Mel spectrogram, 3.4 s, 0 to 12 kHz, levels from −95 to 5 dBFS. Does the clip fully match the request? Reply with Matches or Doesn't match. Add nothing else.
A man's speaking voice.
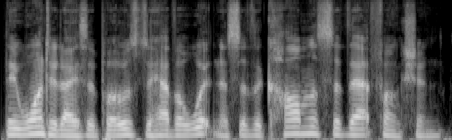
Matches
